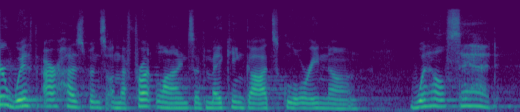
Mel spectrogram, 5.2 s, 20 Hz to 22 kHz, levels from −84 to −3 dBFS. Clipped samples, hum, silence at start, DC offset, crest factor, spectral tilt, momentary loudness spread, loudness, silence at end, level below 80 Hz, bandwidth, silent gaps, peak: under 0.1%; none; 0 s; under 0.1%; 18 dB; -6 dB/octave; 8 LU; -35 LUFS; 0 s; -70 dBFS; 15.5 kHz; none; -16 dBFS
